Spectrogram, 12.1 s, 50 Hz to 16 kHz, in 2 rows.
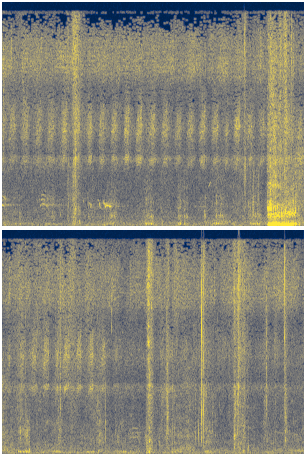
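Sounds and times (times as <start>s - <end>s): pony snorting: 2.8s - 6.8s.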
